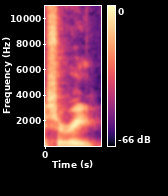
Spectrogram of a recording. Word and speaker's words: Cherie: Cherie, not Cherry. Yeah, Cherry. but we could actually spell it out. You know, Cherie, not like cherry.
